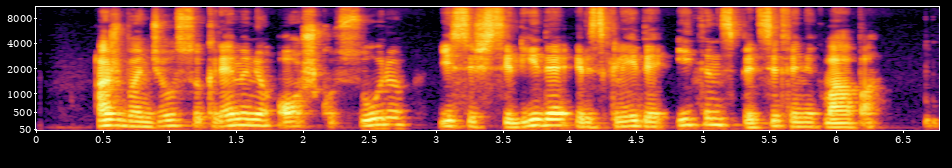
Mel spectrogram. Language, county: Lithuanian, Šiauliai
